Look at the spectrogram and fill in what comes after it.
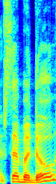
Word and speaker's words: Sebadoh: Sebadoh, Sebadoh, Sebadoh.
